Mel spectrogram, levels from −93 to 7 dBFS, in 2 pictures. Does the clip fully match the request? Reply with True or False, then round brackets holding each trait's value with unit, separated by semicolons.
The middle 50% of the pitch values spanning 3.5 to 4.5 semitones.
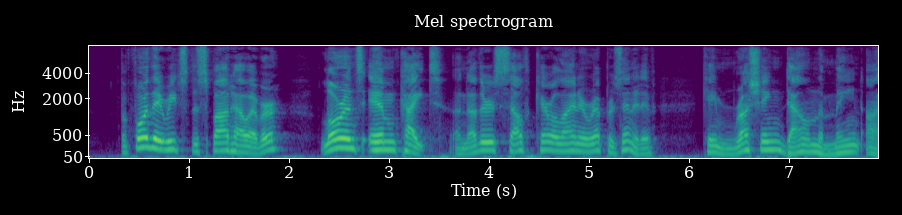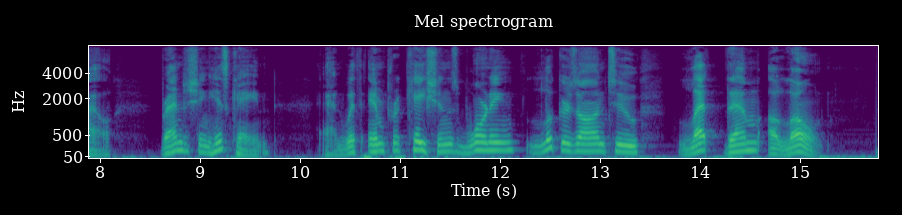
False (5.0 semitones)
